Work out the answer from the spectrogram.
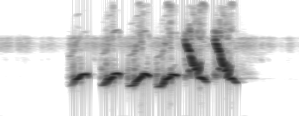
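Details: Coleiro (tui tui style) singing a short phrase used to stimulate other coleiros to sing: six quick whistled notes, each a rising then falling sweep, the last two higher and buzzier, clean with no background noise.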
